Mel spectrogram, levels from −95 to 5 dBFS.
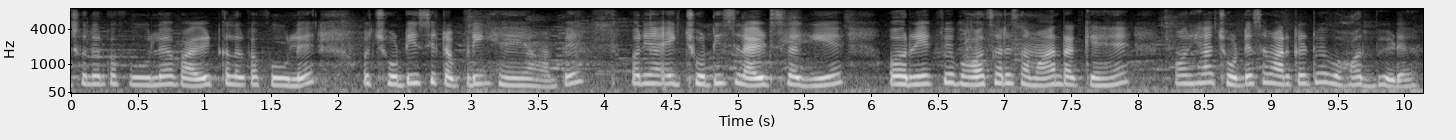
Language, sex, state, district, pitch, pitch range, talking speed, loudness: Hindi, female, Bihar, Madhepura, 245 Hz, 225-265 Hz, 230 wpm, -19 LUFS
